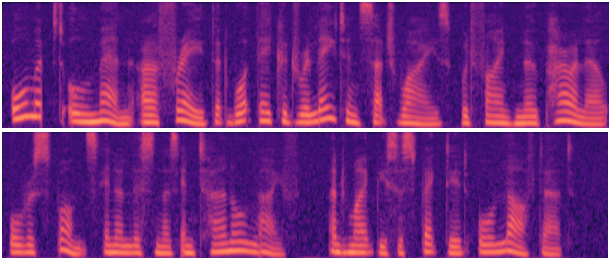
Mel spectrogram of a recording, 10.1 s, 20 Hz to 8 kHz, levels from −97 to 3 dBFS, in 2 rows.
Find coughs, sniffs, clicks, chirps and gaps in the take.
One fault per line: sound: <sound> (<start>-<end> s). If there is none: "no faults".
sound: dropout (0.3-0.4 s)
